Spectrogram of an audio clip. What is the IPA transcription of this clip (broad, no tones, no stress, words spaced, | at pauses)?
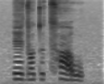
edɔtʷə t͡sʰɒw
